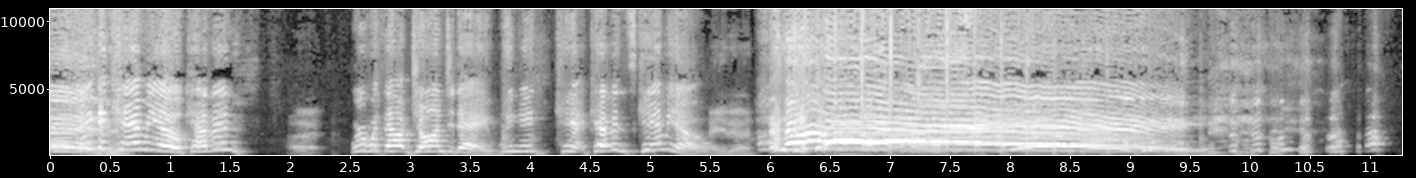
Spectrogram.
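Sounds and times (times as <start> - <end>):
speech: 0.3 - 1.7, 2.5 - 10.8
loud crowd cheering and shouting: 6.0 - 9.7
laughter: 9.0 - 11.2.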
